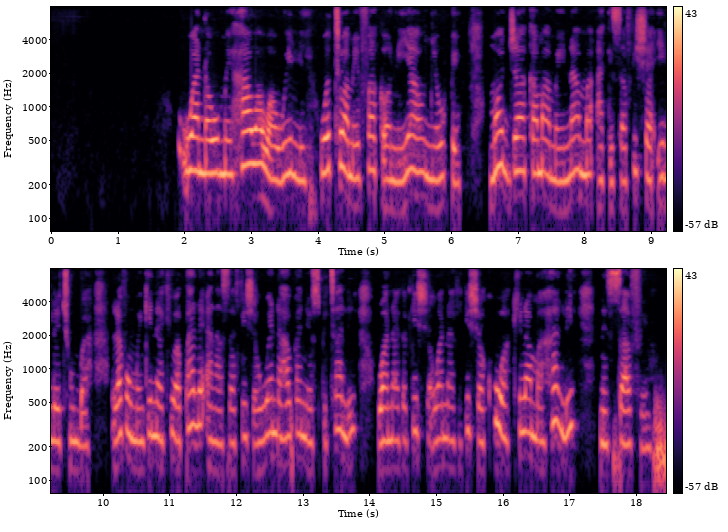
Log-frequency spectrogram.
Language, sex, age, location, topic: Swahili, female, 25-35, Nakuru, health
